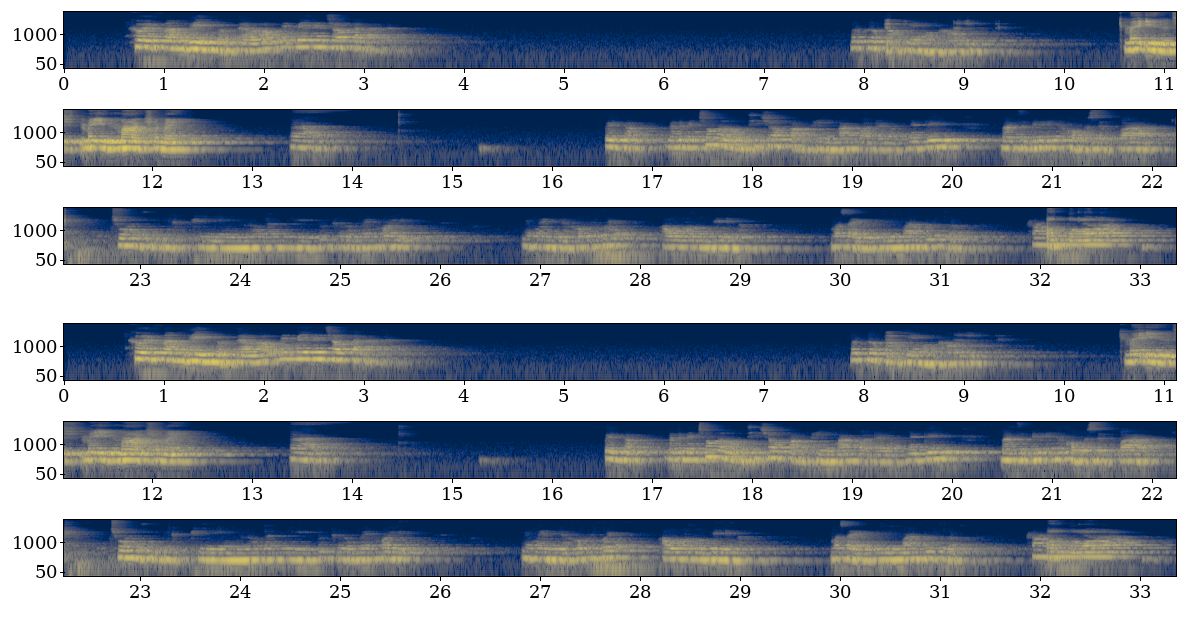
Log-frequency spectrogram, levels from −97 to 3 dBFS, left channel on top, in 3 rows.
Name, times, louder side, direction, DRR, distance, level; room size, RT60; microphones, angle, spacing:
voice 1, 0.6-3.3 7.9-9.1 13.4-13.8 16.5-16.8 17.1-20.0 20.5-22.0 22.7-25.7 26.8-27.8 28.2-29.1 29.9-31.2 31.9-32.7, right 2 dB, 75° right, -5 dB, 0.4 m, -28 dB
voice 2, 10.6-12.3 32.1-32.9, left 3 dB, 60° left, 4 dB, 0.3 m, -23 dB
2.7 x 2.0 x 2.4 m, 1.3 s
head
